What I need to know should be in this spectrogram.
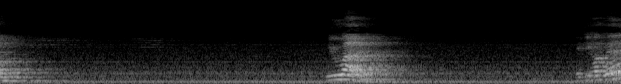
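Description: A young man speaks aloud in short bursts in a room with some echo.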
